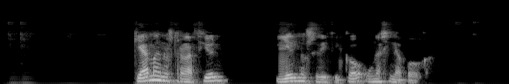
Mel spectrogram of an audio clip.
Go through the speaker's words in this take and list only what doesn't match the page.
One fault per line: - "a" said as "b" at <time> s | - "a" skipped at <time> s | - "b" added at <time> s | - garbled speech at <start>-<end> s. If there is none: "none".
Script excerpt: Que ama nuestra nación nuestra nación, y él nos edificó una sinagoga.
- "nuestra nación" skipped at 2.3 s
